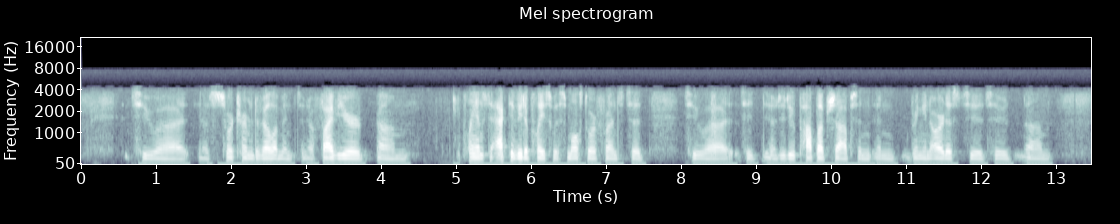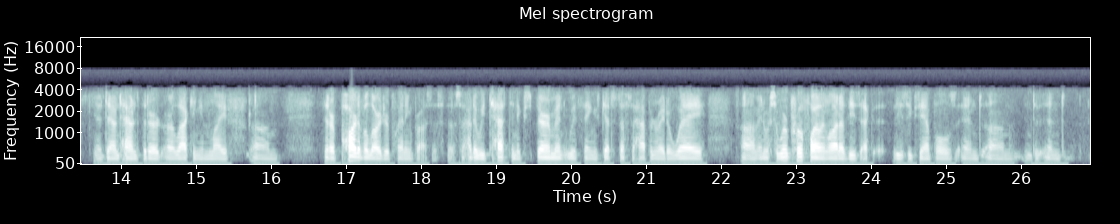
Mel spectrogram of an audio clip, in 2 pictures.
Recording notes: Call recorded on February 10, 2011.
